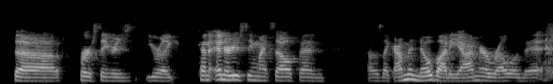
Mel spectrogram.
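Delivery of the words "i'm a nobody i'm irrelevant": plain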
